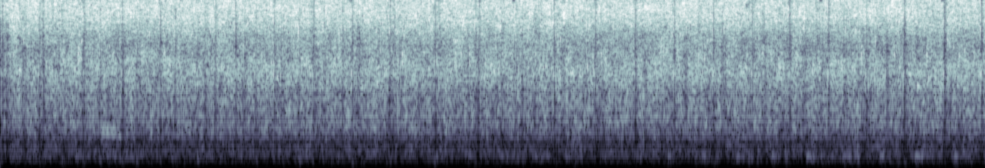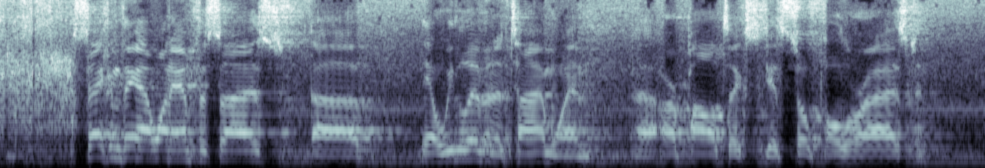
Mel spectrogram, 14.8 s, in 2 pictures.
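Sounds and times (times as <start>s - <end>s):
audience applause: 0.0s - 8.0s
speech: 8.1s - 14.6s.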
